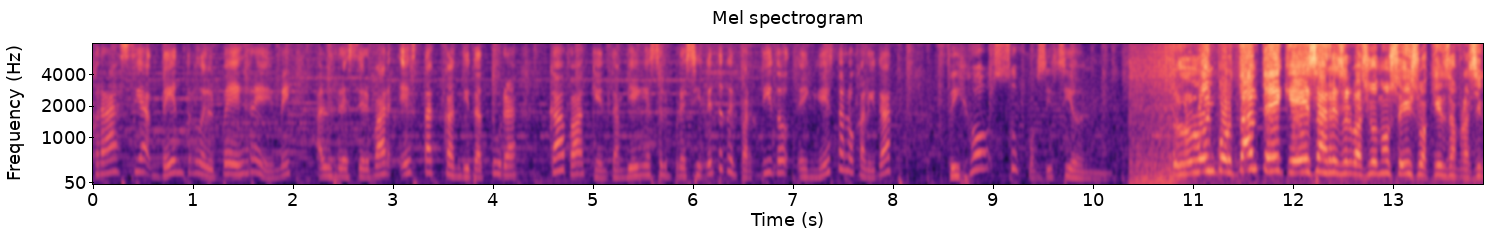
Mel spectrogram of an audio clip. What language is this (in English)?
Spanish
